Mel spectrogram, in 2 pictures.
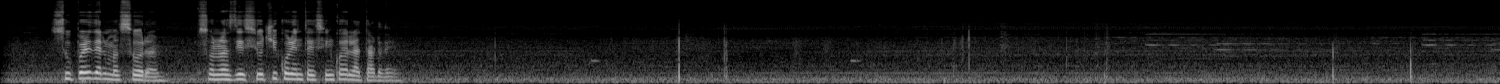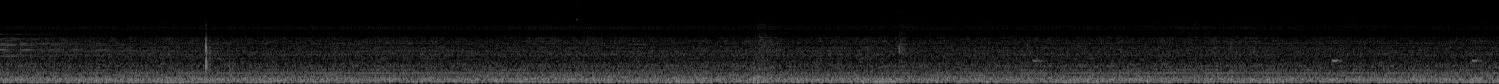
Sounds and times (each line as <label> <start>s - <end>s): voices 0.0s - 7.4s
